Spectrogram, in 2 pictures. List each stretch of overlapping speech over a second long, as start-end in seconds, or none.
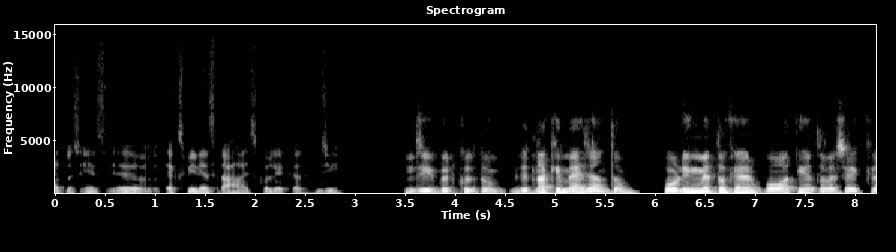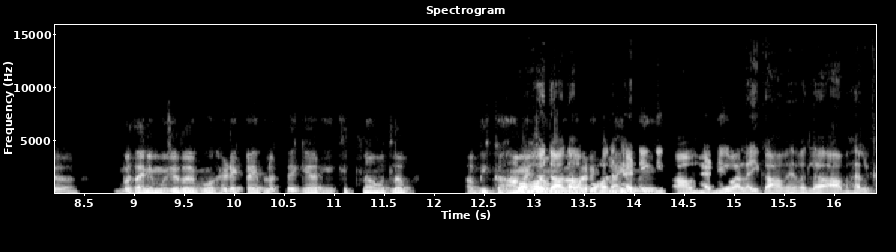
12.8-14.2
